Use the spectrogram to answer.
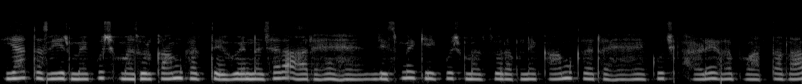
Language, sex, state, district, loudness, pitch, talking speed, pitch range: Hindi, female, Jharkhand, Jamtara, -34 LUFS, 250 Hz, 185 wpm, 240-265 Hz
